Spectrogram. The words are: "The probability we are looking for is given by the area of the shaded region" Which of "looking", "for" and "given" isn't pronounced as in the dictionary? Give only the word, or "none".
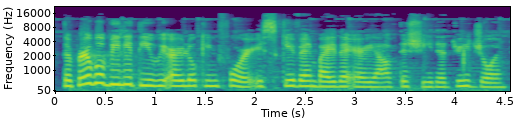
none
